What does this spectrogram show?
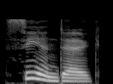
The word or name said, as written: ceindeg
